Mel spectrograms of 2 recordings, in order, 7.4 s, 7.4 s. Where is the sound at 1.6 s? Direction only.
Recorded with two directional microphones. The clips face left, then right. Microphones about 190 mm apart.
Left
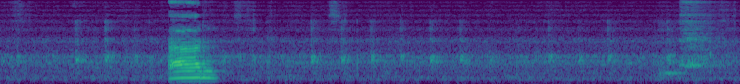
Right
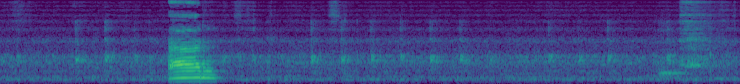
40° right (ahead or behind).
